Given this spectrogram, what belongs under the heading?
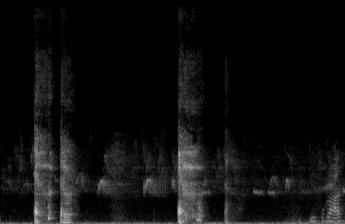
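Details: Cough.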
